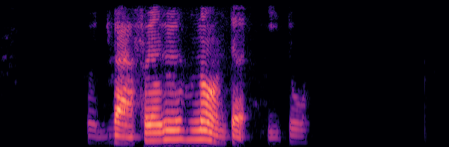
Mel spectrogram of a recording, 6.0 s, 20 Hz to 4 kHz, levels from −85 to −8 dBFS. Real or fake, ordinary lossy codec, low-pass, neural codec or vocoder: real; AAC, 32 kbps; 3.6 kHz; none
